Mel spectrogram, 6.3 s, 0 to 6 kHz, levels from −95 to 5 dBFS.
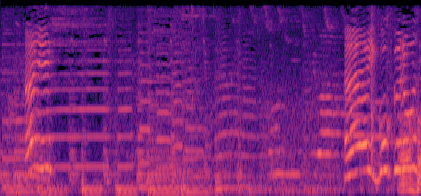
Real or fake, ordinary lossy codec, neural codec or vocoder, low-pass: real; none; none; 5.4 kHz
